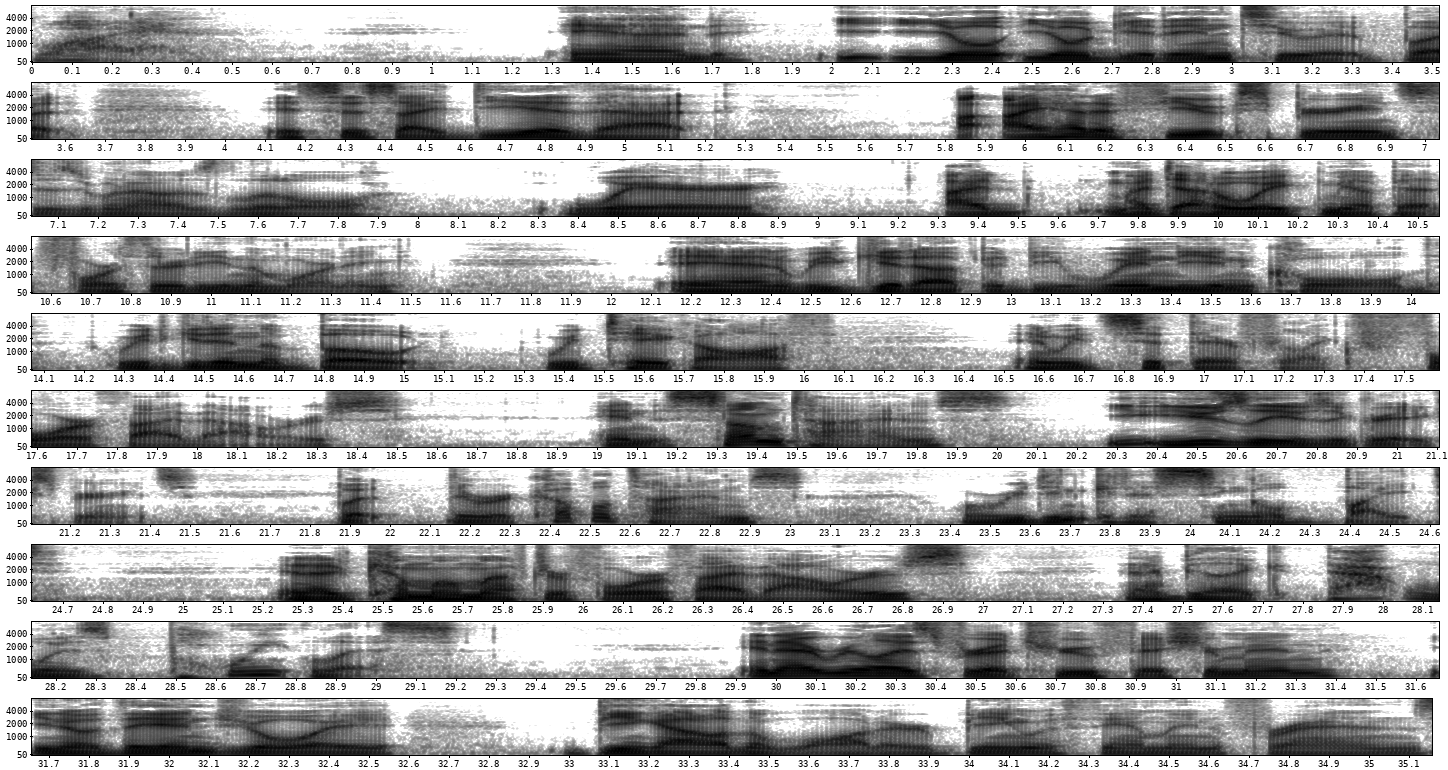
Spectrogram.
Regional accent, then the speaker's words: Alaska, United States; I grew up in Alaska, grew up on this world class salmon fishing river.

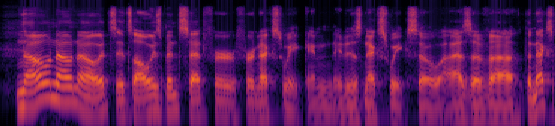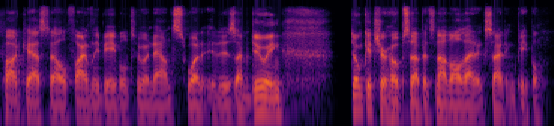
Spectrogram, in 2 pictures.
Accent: California, United States; even I do it as a Californian.

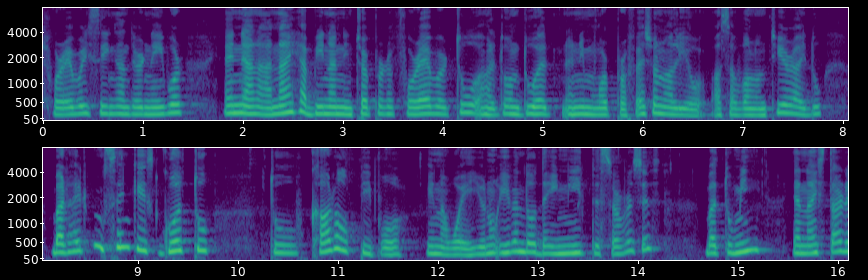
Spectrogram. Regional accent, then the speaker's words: Venezuela; English is a second language; moved away; also born or lived in New Hampshire; I hear an accent. Where are you from? And I would say, Venezuela

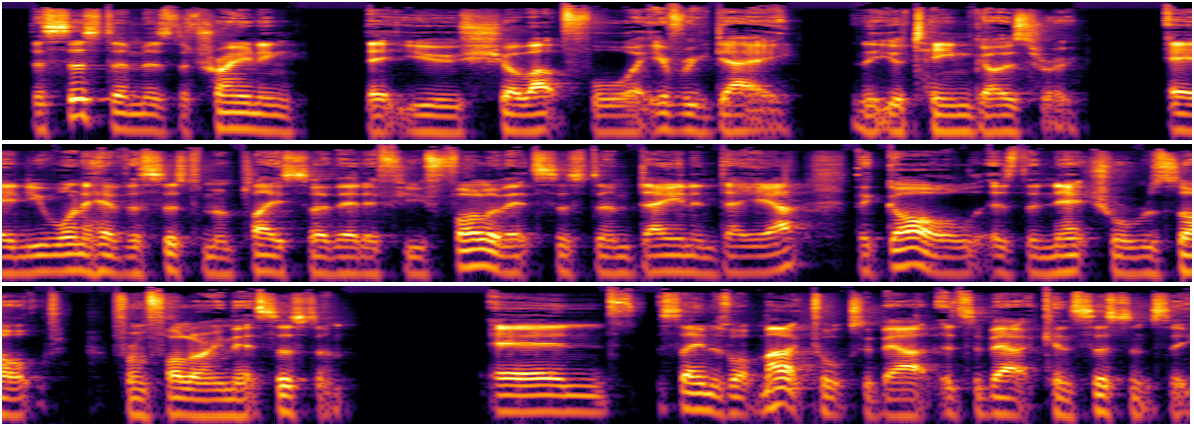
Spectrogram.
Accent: New Zealand; I grew up in New Zealand. I never never lived in Canada, but my mum is from Montreal

